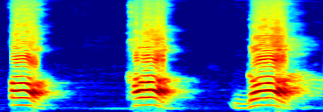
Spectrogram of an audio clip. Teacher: উচ্চারণ হচ্ছে না এই যে কণ্ঠ থেকে আমাদের এই জায়গা থেকে কণ্ঠনালীয় থেকে জিহ্ব মূলীয় থেকে উচ্চারণ হচ্ছে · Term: কণ্ঠ ধ্বনি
